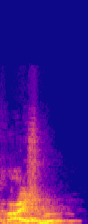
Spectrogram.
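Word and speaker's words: מעשר: It's pronounced ma'ashra.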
